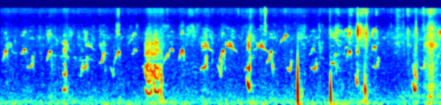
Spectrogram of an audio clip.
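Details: Group of partridge chicks competing for food, calling in brief hooked whistles that repeat irregularly, joined by rustling, scraping and two sharp taps midway.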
